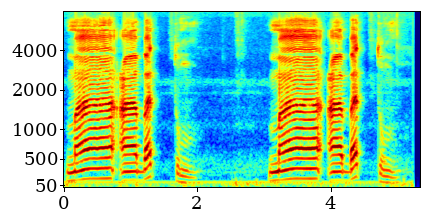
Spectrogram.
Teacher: Kalau di sini ada da bertemu ta, ini idgham mutajanisen. Jadi da yang asalnya ada qalqalah, ada dipantulkan, tidak jadi. Ba ini terus melompat ke ta.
